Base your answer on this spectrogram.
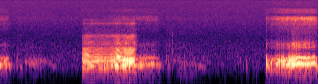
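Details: Two sleeping English bulldogs snoring: loud rattling snores in long drawn breaths with quiet gaps between them.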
